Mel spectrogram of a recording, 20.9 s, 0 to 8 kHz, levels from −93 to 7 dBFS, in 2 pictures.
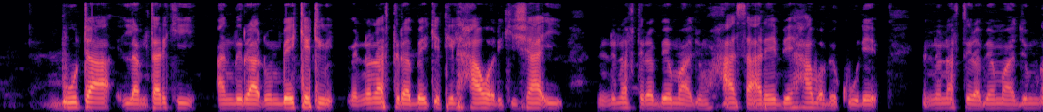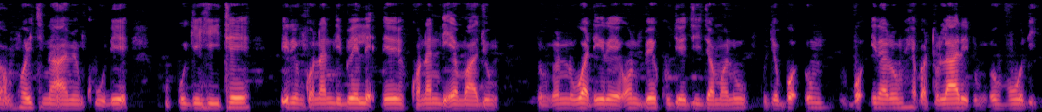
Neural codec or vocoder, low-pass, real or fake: none; 7.2 kHz; real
